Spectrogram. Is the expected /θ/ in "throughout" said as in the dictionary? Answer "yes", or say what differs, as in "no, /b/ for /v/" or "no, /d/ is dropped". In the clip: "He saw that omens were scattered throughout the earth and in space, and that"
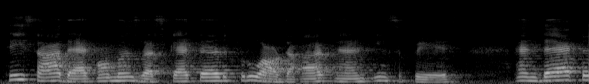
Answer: no, /t/ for /θ/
